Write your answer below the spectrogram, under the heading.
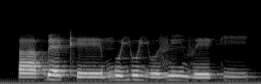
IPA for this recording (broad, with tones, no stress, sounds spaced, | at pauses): a˨ ɓ ɛ˦ kʰ eː˨ m ʊ˦ j ʊ˦ j ʊ˨ z ĩ˦ v eː˨ k i˦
